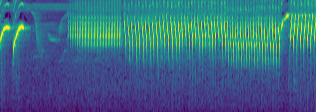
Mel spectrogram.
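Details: Canary singing, played to teach young canaries and stimulate mating. Two sharp upslurred notes open, followed by a short pause, then long, rapid, evenly repeated rolling trills at changing pitches, ending with a higher trill.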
